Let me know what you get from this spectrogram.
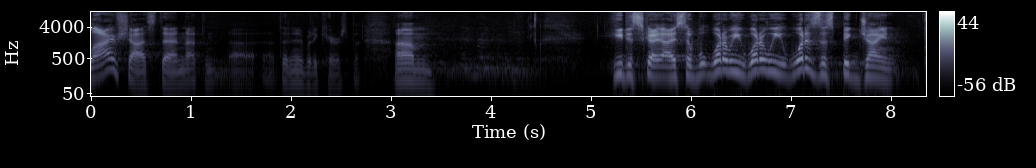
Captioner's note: audience laughs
